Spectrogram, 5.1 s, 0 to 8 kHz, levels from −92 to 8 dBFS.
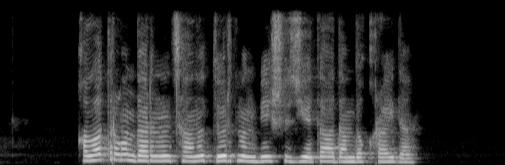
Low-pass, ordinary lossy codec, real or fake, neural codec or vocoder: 7.2 kHz; none; fake; vocoder, 44.1 kHz, 128 mel bands, Pupu-Vocoder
